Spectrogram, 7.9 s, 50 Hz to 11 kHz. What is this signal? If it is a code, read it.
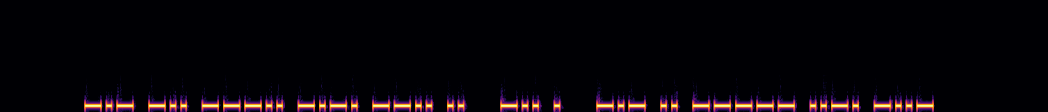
Morse code, heard as a keyed tone, about 32 wpm, 700 Hz. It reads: KD8CZI DE KI0FX
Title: USA Callsign DE Callsign 30wpm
